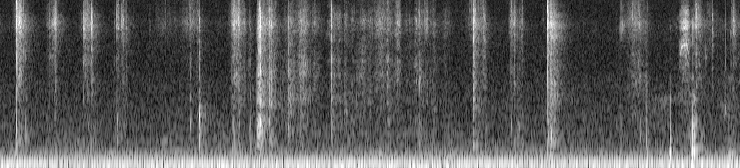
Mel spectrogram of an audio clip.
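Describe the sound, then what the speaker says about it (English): Tarot cards being cut and handled in a quiet room, soft papery slides and crisp flicks in irregular bursts over a low steady hum, with a hushed voice faintly in the background. "I'm going to cut the cards in just a few more seconds"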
